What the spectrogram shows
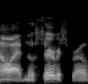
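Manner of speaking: ordinary talk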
